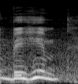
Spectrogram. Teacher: تو یہاں پہ اظہار شفوی ہوتا ہے، یہاں غنہ نہیں کریں گے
